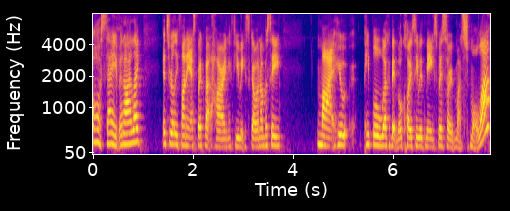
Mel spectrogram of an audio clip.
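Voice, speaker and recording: In a very clean recording with a silent background, a woman speaks loudly and very fast at a medium pitch, with a bright, sharp tone and fairly even intonation. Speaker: podcast host and business founder. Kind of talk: casual chat.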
